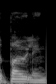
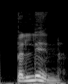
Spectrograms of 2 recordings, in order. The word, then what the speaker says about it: Boleyn: I never know why it's pronounced the Bowling Ground, like tenpin bowling, rather than Boleyn, like Anne Boleyn.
